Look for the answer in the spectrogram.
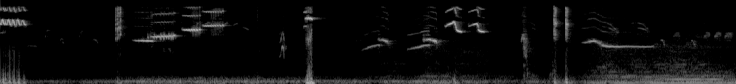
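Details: Crested lark in full song to encourage other birds to sing: varied high whistles and twittering bursts between loud clicks, ending on a long falling whistle, with faint hum behind.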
